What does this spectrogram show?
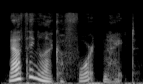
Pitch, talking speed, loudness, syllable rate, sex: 190 Hz, 165 wpm, -22 LUFS, 4.8 syllables/s, female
